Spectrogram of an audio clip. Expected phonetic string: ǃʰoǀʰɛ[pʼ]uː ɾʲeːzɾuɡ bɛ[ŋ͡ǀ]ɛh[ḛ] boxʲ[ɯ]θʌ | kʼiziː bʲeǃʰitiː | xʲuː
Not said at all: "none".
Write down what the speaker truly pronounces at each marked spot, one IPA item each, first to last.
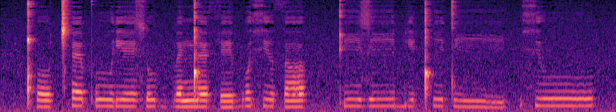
pʼ, ŋ͡ǃ, e, ɯ

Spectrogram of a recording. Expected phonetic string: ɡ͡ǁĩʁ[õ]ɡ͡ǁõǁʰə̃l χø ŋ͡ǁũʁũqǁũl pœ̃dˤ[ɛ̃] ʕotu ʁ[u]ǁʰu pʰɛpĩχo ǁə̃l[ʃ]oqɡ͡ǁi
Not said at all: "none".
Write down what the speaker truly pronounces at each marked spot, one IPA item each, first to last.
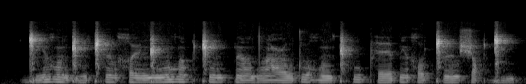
õ, ɛ̃, ũ, ʃ

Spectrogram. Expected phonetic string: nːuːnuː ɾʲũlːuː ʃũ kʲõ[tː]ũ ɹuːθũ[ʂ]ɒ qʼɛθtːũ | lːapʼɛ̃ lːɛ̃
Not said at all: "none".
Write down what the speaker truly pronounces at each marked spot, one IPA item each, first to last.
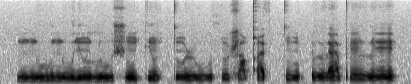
tː, ʂ

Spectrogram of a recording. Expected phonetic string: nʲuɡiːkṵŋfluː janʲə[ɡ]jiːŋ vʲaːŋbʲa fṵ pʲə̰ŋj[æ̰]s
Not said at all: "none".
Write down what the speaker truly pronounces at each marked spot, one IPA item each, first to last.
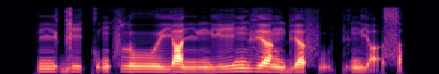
ŋ, a̰

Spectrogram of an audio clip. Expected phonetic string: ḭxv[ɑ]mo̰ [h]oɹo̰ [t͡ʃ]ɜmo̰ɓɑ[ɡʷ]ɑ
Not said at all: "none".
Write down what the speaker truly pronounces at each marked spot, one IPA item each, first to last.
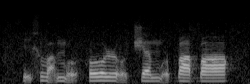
ɑ̰, h, t͡ʃ, ɓ

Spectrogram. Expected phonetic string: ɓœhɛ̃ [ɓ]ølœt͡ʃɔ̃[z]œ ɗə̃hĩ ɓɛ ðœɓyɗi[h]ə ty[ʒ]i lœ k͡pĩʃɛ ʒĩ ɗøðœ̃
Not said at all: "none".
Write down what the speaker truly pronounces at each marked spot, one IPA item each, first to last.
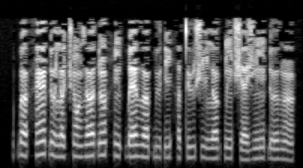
ɗ, z, h, ʃ

